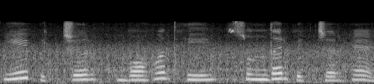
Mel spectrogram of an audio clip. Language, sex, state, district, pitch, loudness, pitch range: Hindi, female, Punjab, Fazilka, 220 Hz, -15 LUFS, 205-245 Hz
